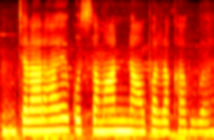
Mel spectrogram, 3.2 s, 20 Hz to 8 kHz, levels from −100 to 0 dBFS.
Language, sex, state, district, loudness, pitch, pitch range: Hindi, female, Madhya Pradesh, Katni, -16 LUFS, 220 Hz, 210-225 Hz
